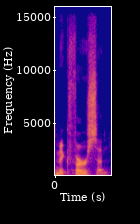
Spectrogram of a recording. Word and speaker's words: McPherson: By the way, apparently, according to the Knippelmeyer Chevrolet text line, the locals say there's no fear in McPherson, so it's McPherson. We're getting a lot of that. Air Force Joe. McPherson is said like McPherson.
